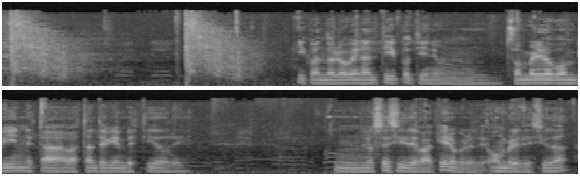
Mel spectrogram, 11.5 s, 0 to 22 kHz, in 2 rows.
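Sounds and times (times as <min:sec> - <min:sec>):
distant gunshots with echo: 0:00.0 - 0:01.0, 0:01.8 - 0:02.7
speech: 0:03.0 - 0:07.7, 0:09.1 - 0:11.5.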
